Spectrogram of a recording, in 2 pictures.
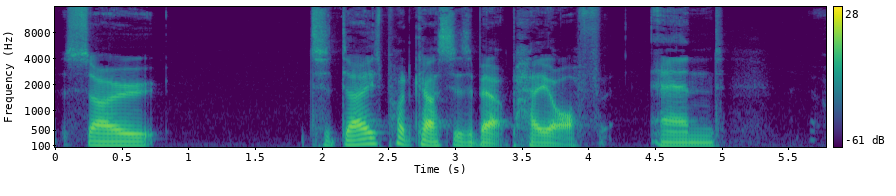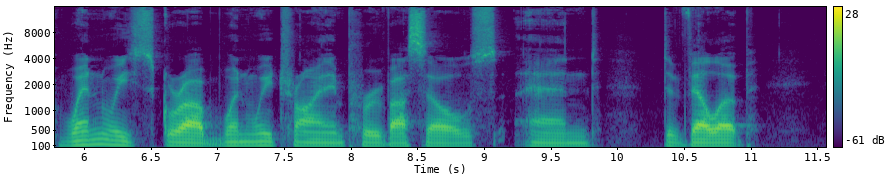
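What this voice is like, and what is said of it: Australian accent. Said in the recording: “the Aussie accent that I have”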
